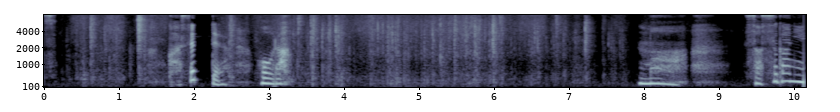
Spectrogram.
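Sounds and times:
paper bag holding a costume crinkling as it is handled: 0.3s - 1.8s, 2.4s - 8.0s
speech: 1.9s - 3.4s, 8.0s - 8.7s, 9.5s - 10.1s.

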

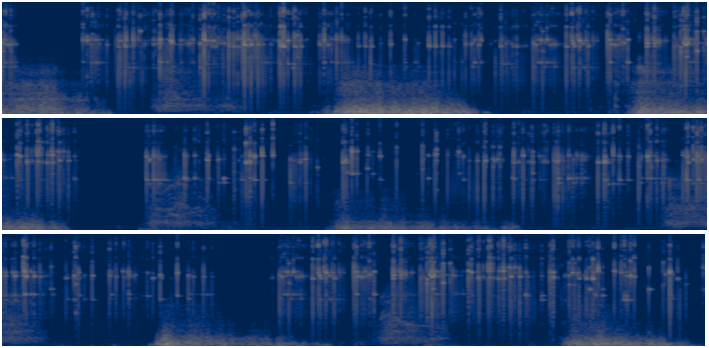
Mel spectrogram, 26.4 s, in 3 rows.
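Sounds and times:
wooden wind chime: 0.0s - 0.3s, 1.0s - 9.8s, 10.6s - 26.4s
person breathing: 0.0s - 3.0s, 4.0s - 6.0s, 7.8s - 9.5s, 10.6s - 11.8s, 12.9s - 15.6s, 16.9s - 18.7s, 19.4s - 23.7s, 24.6s - 26.4s.

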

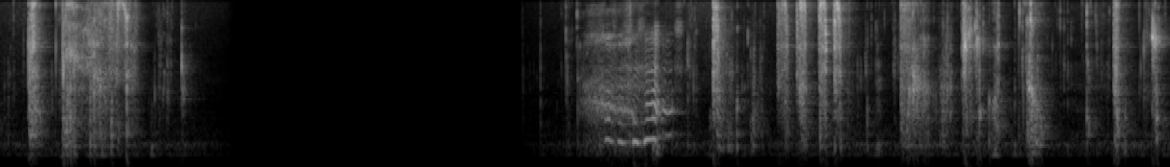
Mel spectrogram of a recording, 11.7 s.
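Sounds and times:
ASMR ear licking sounds: 0.1s - 1.9s, 6.7s - 11.6s.

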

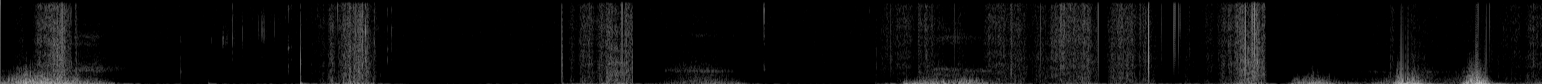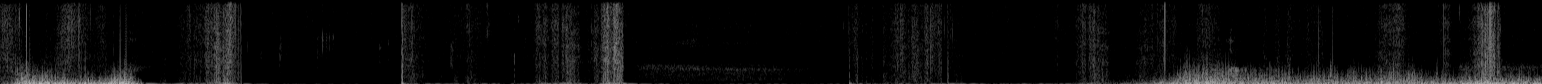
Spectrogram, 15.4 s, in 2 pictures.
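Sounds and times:
ear blowing left and right: 0.0s - 0.6s, 4.5s - 5.1s, 6.4s - 8.8s, 13.1s - 15.4s
ear cleaning sounds: 1.4s - 2.0s, 2.8s - 3.8s, 4.4s - 9.0s, 9.7s - 11.0s, 11.9s - 15.4s.

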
